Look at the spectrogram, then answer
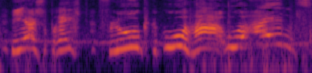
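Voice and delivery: high, panicked radio mayday; panicked pilot radio call. Acted.

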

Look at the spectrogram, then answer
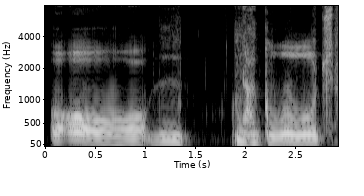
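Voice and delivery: reluctant, moaning surrender; whining. A narrator's reading. Tete agrees to be the ladder, whining. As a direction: give in with a drawn-out groan. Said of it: "jammerte Tete".

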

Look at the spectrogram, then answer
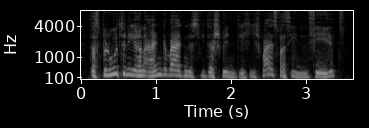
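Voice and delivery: high, quick servant voice; matter-of-fact servant figure. A narrator's reading. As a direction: diagnose the master briskly, high-pitched. Hyazinth voiced in the story. (hohe, flinke Dienerstimme)

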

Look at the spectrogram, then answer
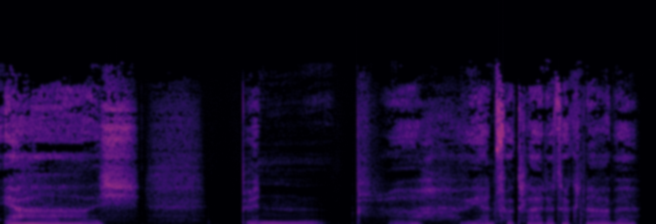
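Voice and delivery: soft, hushed character reply; quiet. Acted. Fredegonde answers Bébuquin in a hushed voice.

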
